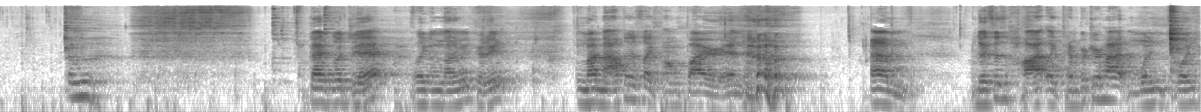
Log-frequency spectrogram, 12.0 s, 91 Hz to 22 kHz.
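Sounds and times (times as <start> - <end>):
person hissing air through mouth: 1.3 - 2.6.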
